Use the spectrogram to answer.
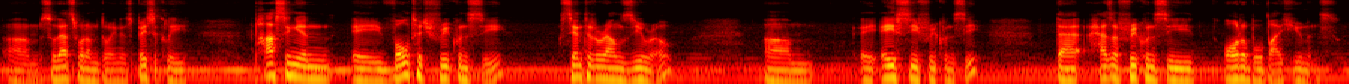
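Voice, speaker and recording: A man giving an informal, unscripted technical explanation as a tutorial presenter, halting and thinking aloud as he goes. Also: on the low side, background noise.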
